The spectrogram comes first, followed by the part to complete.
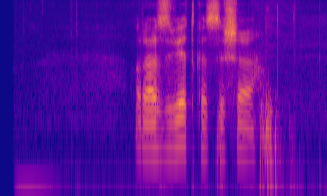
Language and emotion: Russian, neutral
